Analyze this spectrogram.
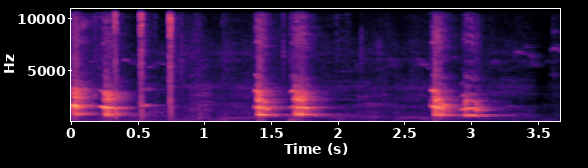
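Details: Dog at an animal rescue in Coin, Malaga, southern Spain, giving sharp yelping barks in three bursts of two or three, spaced about a second apart, with a faint background hum between.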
